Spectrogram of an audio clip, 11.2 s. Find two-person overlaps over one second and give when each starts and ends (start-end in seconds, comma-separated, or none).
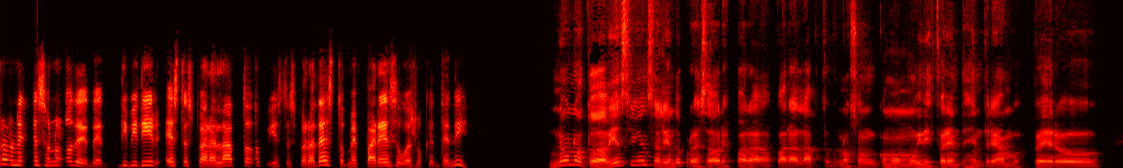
none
